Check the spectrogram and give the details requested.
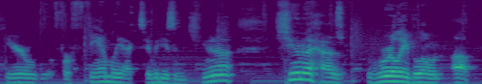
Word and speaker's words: Kuna: kuna so this is this town here is pronounced kuna not kuna as a lot of people might pronounce it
